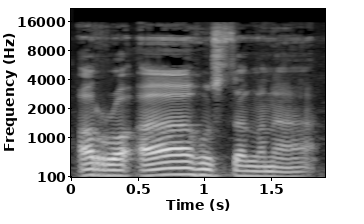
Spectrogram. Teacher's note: এটা হয়েছে ইদগাম, নুন সাকিনের পর র এসেছে বেগাইরে গুন্না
